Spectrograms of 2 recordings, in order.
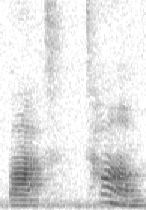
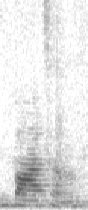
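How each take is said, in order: First: The word is split into two separate syllables. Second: The word is said smoothly as one natural unit.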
